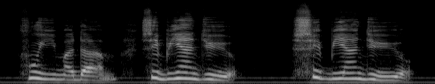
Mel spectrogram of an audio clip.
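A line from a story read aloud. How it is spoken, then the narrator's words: Stammering, choked with sobs. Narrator (French): bégaya Zoé, étranglée par une nouvelle crise de sanglots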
